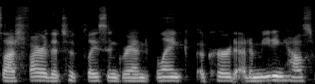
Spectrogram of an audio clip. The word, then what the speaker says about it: Grand Blanc: way, that it's um, the way to pronounce the town name is Grand Blank.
